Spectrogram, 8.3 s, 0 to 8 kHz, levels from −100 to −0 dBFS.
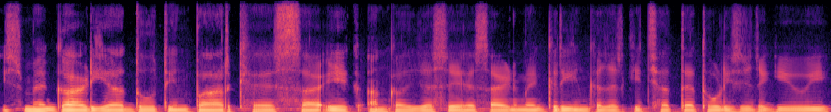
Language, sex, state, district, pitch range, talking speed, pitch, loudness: Hindi, male, Himachal Pradesh, Shimla, 100-110 Hz, 160 wpm, 105 Hz, -18 LUFS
